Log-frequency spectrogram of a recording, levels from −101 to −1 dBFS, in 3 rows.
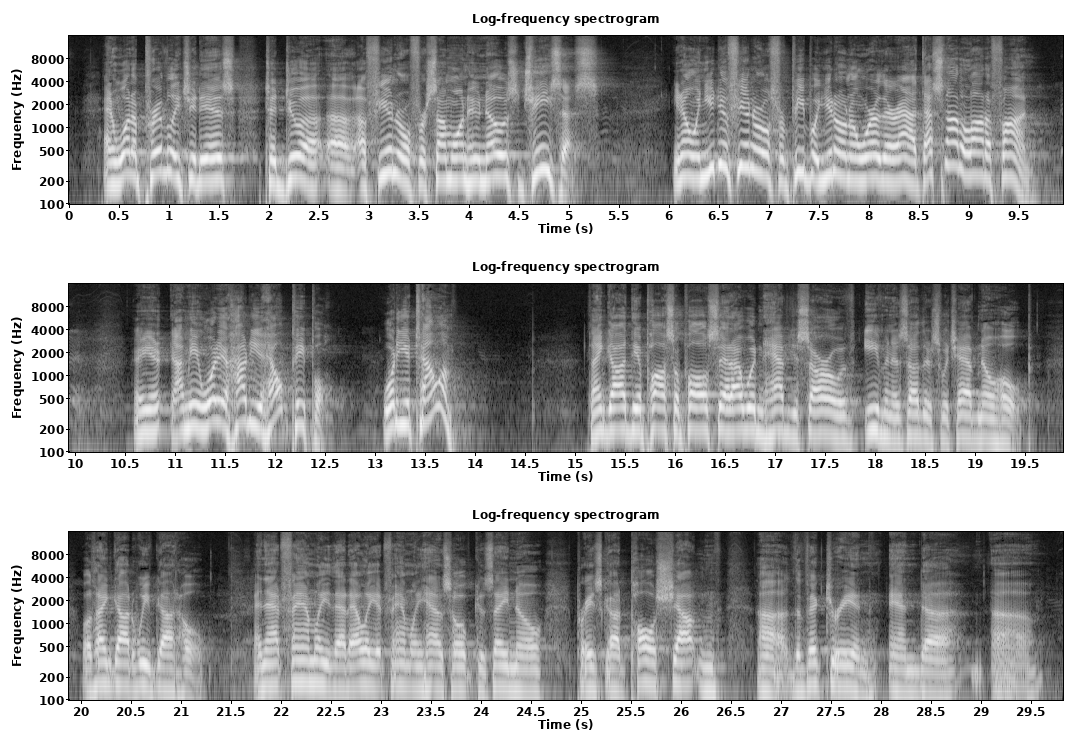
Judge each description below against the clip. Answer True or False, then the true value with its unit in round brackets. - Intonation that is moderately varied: False (6.6 semitones)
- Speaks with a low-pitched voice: False (165 Hz)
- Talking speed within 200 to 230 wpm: True (205 wpm)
